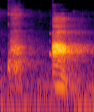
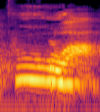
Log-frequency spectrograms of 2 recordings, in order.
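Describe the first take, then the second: First: The consonant is an airy puff without oo. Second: A distinct oo vowel follows the consonant. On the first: The speaker calls it right. "It's qua" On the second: The speaker calls it wrong. "And there's no U, there's no real U. It's not a qua"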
